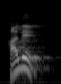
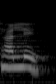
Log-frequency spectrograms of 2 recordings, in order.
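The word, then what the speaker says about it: Halle: Hale, Hale, H-A-L-L-E, Hale, किसका नाम है Hale? क्या कैसे अपना नाम कैसे प्रोनाउंस करते हो? नाम कैसे प्रोनाउंस करते हो? My name is Harley.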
